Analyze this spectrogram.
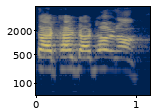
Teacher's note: फिर टा, ठा, डा, ढा, ड़ा, तो जीभ पूरी मूर्धा पे स्टार्टिंग वाले पॉइंट से लेके एंड पॉइंट तक जाएगी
